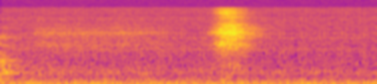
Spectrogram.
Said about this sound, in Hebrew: Okay, עכשיו, כשאני אני מסתכל ב, על איזושהי נקודה מסוימת, בוא נגיד, אני לוקח את הנשימה האיטית, נשימה כפולה, עושה את הדאבל נשימה, עוד פעם,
